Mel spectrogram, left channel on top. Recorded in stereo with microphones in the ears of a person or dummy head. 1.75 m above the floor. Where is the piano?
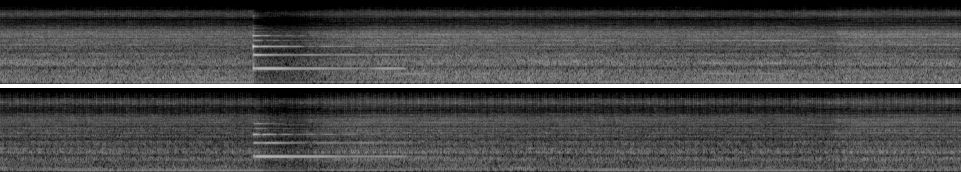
60° left (ahead or behind), 0.7 m.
